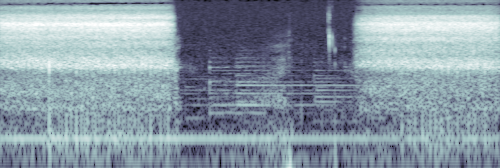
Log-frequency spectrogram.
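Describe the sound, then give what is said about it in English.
Vape coil crackling during an inhale: two loud, steady bursts of hissing sizzle, separated by a quieter gap with a faint humming tone. “That crackle is delightful.”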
